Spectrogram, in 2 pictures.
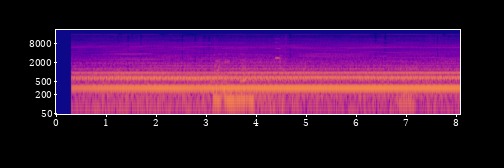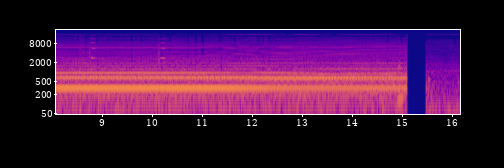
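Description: Amada Promecam hydraulic press brake running with a loud, steady humming whine, with a few faint clicks. The hum cuts off suddenly near the end, leaving quieter workshop noise.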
